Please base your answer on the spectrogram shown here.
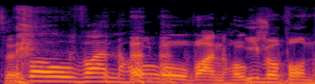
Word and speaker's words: Ivo van Hove: How do you pronounce it? Bo Van Hoven. Ivo van Hoogst. Eva von Hove. Ivo van Hove, yeah.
